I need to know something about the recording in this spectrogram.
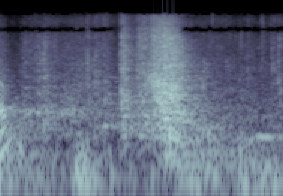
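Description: Wet cement mortar being scraped and spread by hand around a ceramic squat toilet pan: one rough swish about a second in.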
